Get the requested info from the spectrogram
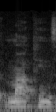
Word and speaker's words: Martin: Früher habe ich mich immer gern vorgestellt mit, ich heiße Martin Skripczak, das schreibt man M-A-R-T-I-N, und Skripczak, wie man es spricht.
